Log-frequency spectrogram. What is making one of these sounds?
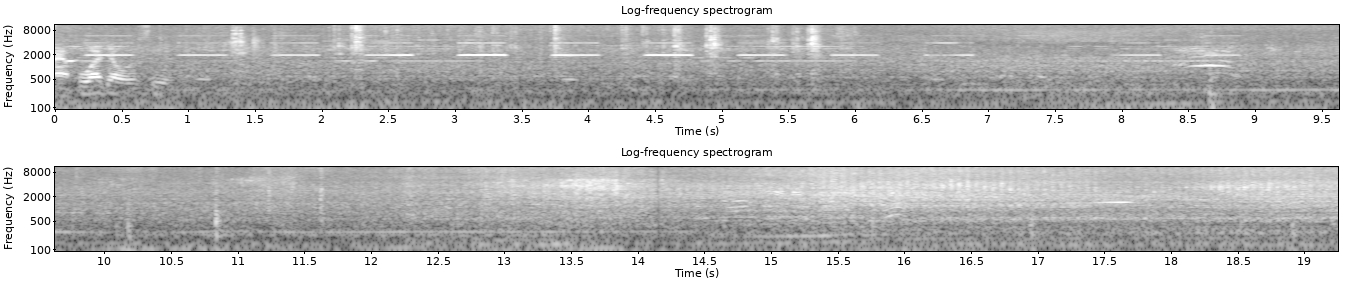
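A truck's diesel engine hums steadily from inside the cab.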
